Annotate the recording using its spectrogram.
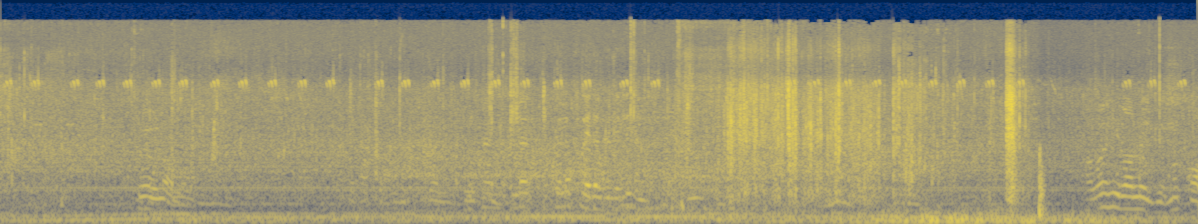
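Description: Water laps against rocks.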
